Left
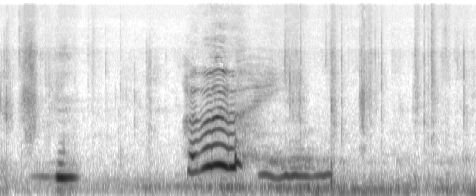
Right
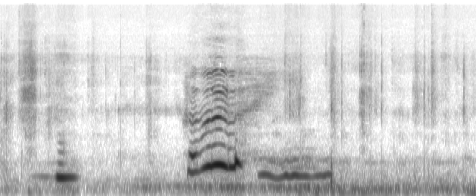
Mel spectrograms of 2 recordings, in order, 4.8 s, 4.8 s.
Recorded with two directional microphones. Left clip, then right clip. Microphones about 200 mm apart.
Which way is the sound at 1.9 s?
5° right (ahead or behind).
